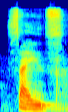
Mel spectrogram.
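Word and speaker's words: size: को आई ही पढ़ेंगे, तो साई, फिर जेड को पढ़ाता है ज, तो ये क्या हो गया साइज, स आई ज, साइज, और ये ई साइलेंट रहेगा, ठीक है।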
